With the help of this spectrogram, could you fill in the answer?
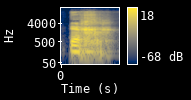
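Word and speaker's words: acht: এটা exactly correct না, বাট এরকম মানে এখ, এরকম উচ্চারণ হবে, এক, হ্যাঁ, এখ, ওকে, হ্যাঁ, এখ, বাট ইটস not exactly correct, okay, but almost ওকে, কাছাকাছি,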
